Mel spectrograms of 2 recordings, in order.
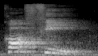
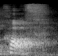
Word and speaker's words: coffee: Coffee. Coffee. Você tem que falar esse I prolongado, porque tem muita gente que fala assim, cough.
